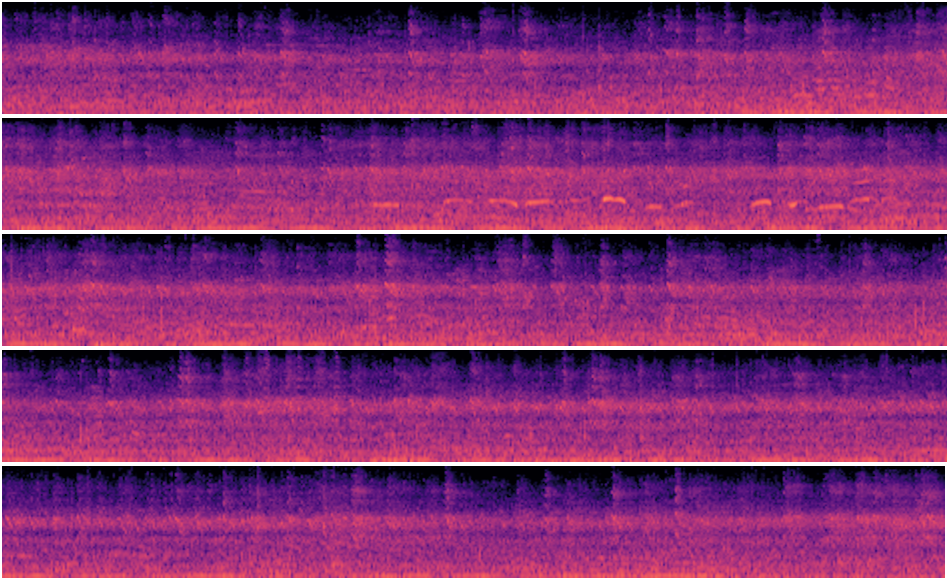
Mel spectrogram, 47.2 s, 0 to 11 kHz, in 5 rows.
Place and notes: Place de l'Hôtel de ville, Aix-en-Provence - evening ambience, jackdaws
buzz and hum of people sitting outside bars at Place de l'Hôtel de ville, Aix-en-Provence. a big bunch of excited jackdaws in the trees.
(PCM D50, EM172)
